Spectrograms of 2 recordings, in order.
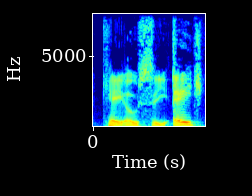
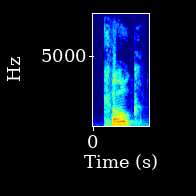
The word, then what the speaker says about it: Koch: K-O-C-H can be pronounced coke or koch.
